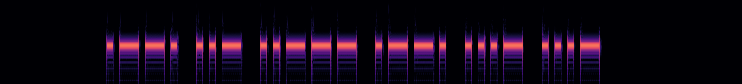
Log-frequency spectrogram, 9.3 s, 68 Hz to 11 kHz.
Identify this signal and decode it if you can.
Morse code, heard as a keyed tone, about 15 wpm, 700 Hz. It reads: PU2PVV
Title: DXCC-100 Call Signs - 6 Characters - 15wpm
